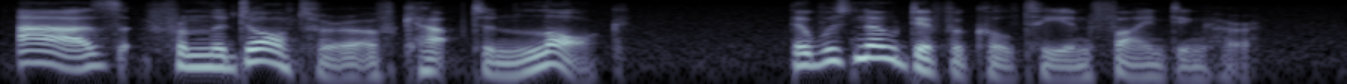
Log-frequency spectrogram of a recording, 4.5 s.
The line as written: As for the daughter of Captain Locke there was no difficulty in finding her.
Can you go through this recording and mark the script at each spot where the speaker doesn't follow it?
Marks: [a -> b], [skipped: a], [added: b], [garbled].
As [for -> from] the daughter of Captain Locke there was no difficulty in finding her.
